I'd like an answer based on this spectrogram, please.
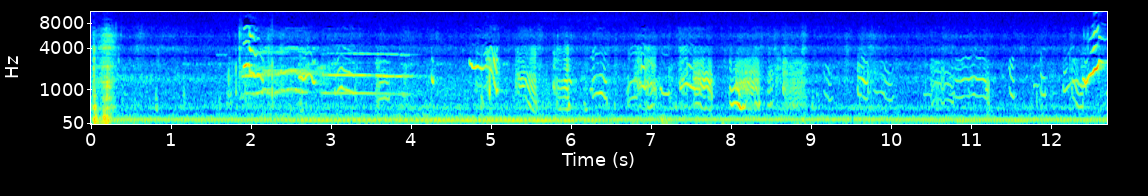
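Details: Newborn Icelandic Sheepdog litter, five days old and stirred up during a bedding change, producing a run of short high whimpers and squeals, some bent and wavering, against a constant low electrical hum.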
